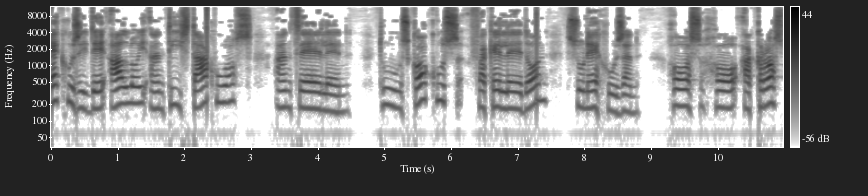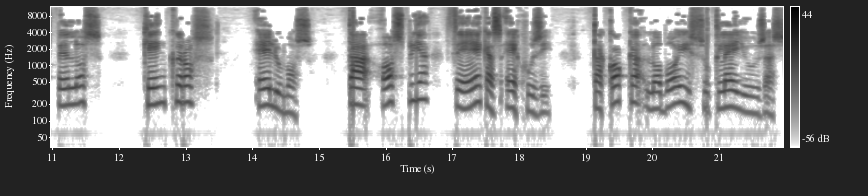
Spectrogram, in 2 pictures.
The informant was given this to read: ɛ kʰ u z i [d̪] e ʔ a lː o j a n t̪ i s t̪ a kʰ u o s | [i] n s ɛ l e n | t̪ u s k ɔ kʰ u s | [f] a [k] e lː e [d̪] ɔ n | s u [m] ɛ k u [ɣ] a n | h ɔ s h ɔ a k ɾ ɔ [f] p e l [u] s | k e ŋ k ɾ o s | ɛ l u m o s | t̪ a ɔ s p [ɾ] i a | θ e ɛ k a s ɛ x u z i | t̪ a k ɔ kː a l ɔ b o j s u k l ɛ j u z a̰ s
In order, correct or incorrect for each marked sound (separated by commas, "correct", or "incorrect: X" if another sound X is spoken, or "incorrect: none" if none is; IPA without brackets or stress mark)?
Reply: correct, incorrect: a, correct, correct, correct, incorrect: n, incorrect: z, incorrect: s, incorrect: o, correct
